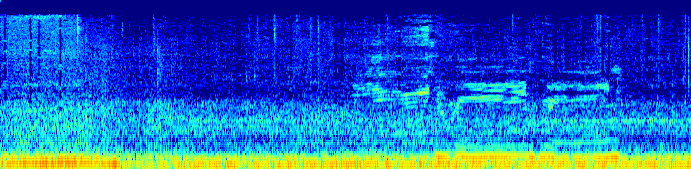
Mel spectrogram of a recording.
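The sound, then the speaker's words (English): A four-speed car's engine drones steadily from inside the vehicle, a loud, continuous low rumble with the pitch climbing and dipping as it revs and the driver shifts gears while driving. “Well, I don't know how this is going to work, being that this is a four-speed, so let's see what we can do here. Hold this up and fucking shift and drive.”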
